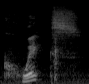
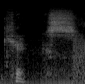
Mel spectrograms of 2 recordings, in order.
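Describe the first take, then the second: First: The word begins with a kw sound. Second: The word begins with a plain k sound. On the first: The speaker calls it wrong. "you could think that it could be quicks" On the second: The speaker calls it right. "it's actually pronounced... it's like kicks"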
